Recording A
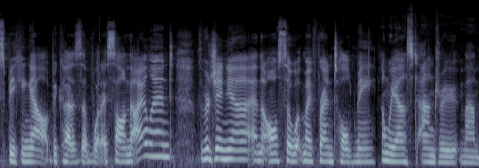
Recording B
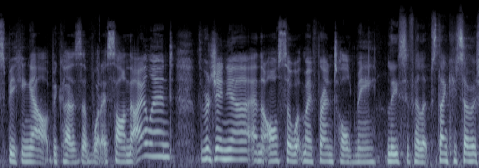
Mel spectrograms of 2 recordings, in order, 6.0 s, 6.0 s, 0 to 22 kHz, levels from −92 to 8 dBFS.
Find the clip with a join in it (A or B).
A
